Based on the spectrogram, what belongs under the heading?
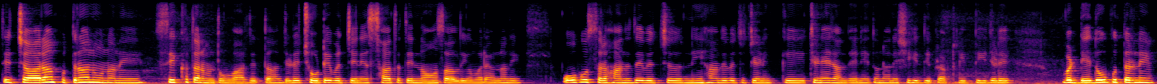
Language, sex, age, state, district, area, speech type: Punjabi, female, 30-45, Punjab, Amritsar, urban, spontaneous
